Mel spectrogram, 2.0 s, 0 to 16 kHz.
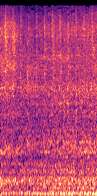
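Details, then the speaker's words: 2012 Ford E450 bus with a dealer-installed replacement V10, during a power balance test: a rough, loping idle. Cylinder 5 is disconnected and 8 and 9 are dead, while cylinder 10 returns under load. "It's definitely running worse since number 5 is now not contributing. Very cool. Guys, cylinder 10 is back to life here under load. 8 and 9 are dead."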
